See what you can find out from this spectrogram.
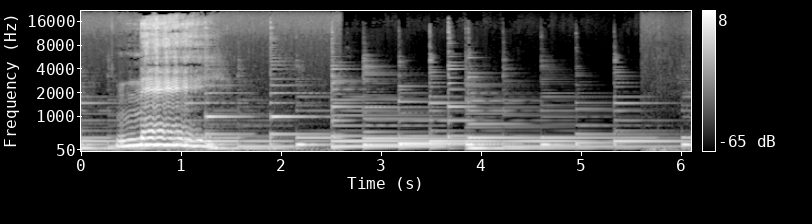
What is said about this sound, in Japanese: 馬はヒヒーンって鳴くよ。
